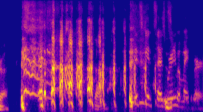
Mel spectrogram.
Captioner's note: laughing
